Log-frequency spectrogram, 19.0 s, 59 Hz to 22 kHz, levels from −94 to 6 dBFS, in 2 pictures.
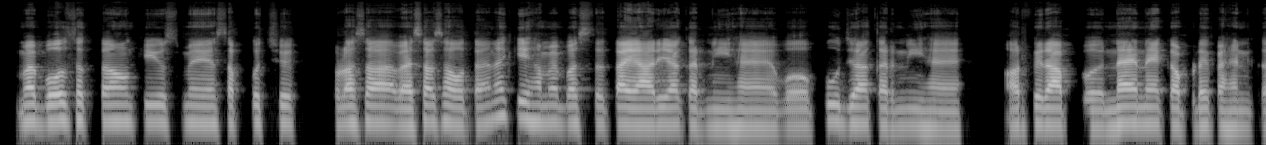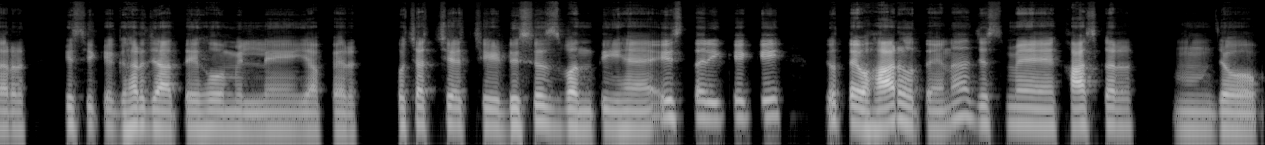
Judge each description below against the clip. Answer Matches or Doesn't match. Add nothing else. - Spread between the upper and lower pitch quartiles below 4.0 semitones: Matches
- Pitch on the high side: Doesn't match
